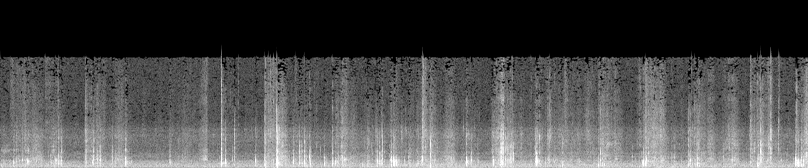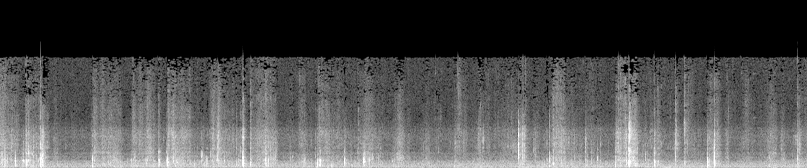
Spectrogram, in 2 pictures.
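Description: Hands squeezing and mixing milk-soaked bread in a disposable aluminium foil pan: irregular crackles, squishes and taps, a few every second, as the food is worked and the foil flexes.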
